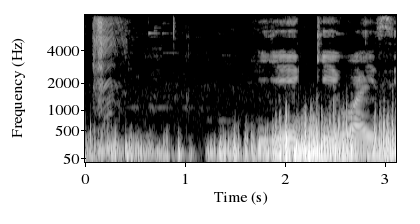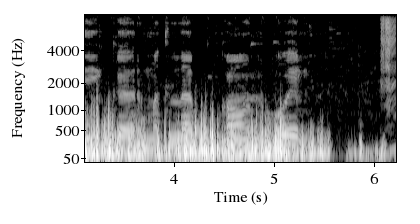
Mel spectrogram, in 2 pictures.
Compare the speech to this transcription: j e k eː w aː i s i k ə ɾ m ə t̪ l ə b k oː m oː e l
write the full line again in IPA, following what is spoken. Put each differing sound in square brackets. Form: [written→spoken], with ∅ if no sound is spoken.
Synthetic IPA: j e k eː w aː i s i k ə ɾ m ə t̪ l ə b k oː [m→n] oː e l

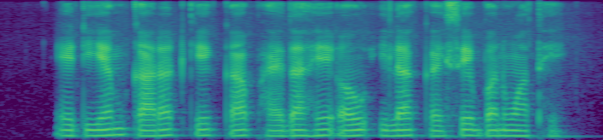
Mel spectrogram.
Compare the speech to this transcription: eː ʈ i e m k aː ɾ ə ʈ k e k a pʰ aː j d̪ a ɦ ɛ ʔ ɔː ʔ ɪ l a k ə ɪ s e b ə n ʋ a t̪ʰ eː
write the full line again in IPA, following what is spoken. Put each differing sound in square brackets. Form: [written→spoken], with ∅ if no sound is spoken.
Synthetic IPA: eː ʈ i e m k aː ɾ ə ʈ k e k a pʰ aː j d̪ a ɦ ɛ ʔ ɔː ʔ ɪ l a k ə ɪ s e b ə n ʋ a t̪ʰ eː

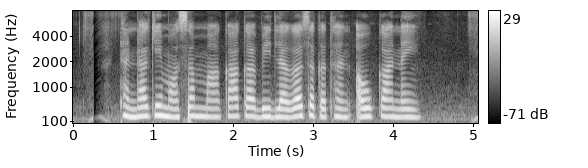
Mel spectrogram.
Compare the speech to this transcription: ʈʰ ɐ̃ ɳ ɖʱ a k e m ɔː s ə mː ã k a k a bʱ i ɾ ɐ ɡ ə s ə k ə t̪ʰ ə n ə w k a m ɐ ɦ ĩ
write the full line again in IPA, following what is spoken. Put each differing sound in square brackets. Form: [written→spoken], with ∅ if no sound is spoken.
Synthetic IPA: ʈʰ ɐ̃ ɳ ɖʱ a k e m ɔː s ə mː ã k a k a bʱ i [ɾ→l] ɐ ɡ ə s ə k ə t̪ʰ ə n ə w k a [m→n] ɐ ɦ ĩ

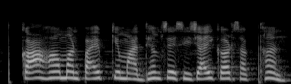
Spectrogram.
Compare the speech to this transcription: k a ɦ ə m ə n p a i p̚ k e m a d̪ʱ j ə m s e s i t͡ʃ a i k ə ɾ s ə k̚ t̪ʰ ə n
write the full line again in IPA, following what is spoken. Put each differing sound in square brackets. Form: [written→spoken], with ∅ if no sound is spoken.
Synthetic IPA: k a ɦ ə m ə n p a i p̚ k e m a d̪ʱ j ə m s e s i t͡ʃ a i k ə ɾ s ə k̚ t̪ʰ ə n

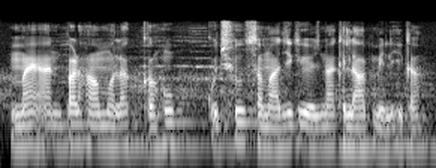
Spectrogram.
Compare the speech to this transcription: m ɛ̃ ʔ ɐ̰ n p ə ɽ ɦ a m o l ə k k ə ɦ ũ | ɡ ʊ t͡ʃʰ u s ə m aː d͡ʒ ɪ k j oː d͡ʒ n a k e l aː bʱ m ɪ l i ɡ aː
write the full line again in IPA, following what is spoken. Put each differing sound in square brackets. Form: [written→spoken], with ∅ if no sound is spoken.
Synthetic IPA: m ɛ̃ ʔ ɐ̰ n p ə ɽ ɦ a m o l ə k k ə ɦ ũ | [ɡ→k] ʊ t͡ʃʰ u s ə m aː d͡ʒ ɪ k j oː d͡ʒ n a k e l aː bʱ m ɪ l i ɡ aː

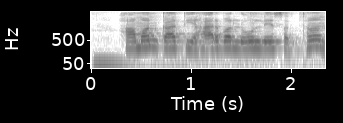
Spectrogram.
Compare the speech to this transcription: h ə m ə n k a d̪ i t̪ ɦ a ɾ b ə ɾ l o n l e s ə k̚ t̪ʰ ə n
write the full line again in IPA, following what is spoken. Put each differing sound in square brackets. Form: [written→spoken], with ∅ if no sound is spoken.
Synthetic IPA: h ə m ə n k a [d̪→t̪] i [t̪→∅] ɦ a ɾ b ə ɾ l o n l e s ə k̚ t̪ʰ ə n

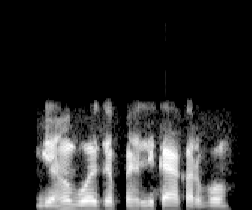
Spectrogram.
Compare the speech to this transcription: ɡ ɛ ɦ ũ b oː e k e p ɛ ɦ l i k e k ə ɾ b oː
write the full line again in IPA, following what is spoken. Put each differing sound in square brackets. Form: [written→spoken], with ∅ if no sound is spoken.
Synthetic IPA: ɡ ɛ ɦ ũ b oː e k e p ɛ ɦ l i k [e→a] k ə ɾ b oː

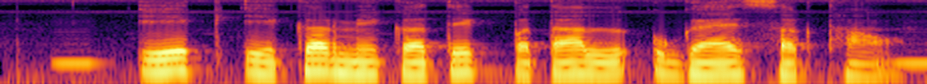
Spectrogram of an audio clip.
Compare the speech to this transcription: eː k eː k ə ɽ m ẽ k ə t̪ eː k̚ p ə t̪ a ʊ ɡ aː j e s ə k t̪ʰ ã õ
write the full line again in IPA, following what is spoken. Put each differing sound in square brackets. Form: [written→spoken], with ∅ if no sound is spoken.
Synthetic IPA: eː k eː k ə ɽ m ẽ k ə t̪ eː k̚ p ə t̪ a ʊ ɡ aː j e s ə k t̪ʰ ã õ

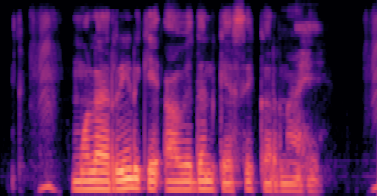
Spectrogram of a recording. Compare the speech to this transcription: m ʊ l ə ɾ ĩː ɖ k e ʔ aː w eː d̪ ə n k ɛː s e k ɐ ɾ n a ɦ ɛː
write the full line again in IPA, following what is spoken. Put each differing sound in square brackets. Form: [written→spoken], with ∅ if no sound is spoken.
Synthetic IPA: m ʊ l [ə→a] ɾ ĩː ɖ k e ʔ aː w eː d̪ ə n k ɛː s e k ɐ ɾ n a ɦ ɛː

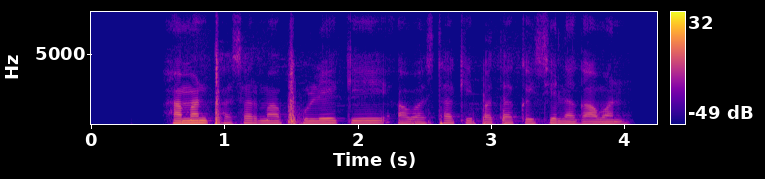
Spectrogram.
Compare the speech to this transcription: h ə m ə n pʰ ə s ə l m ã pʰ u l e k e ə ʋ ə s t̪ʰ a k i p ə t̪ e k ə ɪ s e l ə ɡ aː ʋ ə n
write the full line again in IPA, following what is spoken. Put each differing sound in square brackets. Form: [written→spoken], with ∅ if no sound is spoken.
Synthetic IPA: h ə m ə n pʰ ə s ə l m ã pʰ u l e k e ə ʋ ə s t̪ʰ a k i p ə t̪ [e→a] k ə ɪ s e l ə ɡ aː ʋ ə n

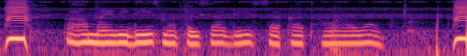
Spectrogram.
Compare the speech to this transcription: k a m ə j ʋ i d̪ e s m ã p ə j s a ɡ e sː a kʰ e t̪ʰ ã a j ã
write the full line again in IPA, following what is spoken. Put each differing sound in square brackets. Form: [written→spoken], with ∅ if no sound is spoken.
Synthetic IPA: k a m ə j ʋ i d̪ e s m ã p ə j s a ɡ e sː a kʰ [e→a] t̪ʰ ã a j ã

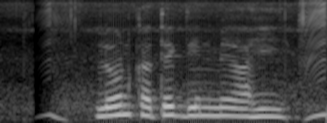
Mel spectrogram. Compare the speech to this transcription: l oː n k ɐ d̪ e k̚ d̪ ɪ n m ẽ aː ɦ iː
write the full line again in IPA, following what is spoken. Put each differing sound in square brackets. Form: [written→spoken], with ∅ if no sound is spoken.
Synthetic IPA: l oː n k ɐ [d̪→t̪] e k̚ d̪ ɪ n m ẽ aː ɦ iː

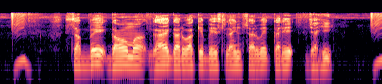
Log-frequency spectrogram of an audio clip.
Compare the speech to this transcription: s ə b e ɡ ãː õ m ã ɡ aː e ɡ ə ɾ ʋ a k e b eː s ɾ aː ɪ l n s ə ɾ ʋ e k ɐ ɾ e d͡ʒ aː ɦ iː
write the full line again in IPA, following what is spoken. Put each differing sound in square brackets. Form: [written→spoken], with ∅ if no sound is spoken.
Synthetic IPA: s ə b e ɡ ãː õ m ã ɡ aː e ɡ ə ɾ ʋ a k e b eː s [ɾ→l] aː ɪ [l→∅] n s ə ɾ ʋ e k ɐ ɾ e d͡ʒ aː ɦ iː

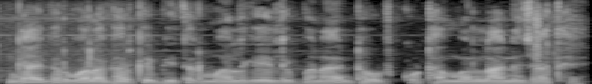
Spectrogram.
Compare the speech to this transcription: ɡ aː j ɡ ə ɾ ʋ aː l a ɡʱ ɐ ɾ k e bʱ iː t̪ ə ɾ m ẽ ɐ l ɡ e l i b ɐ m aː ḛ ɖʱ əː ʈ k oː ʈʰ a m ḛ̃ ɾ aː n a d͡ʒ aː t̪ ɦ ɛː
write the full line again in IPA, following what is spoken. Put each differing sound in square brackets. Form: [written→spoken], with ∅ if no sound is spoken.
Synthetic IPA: ɡ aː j ɡ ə ɾ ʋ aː l a ɡʱ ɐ ɾ k e bʱ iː t̪ ə ɾ m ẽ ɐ l ɡ e l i b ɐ [m→n] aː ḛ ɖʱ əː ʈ k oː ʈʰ a m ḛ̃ [ɾ→l] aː n [a→e] d͡ʒ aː t̪ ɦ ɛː

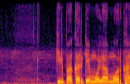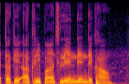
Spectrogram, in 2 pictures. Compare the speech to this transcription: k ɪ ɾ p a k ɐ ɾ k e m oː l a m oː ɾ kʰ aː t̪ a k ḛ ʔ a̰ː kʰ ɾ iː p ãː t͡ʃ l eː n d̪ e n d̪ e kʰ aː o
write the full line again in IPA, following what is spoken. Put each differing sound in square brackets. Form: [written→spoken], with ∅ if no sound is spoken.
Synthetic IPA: k ɪ ɾ p a k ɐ ɾ k e m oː l a m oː ɾ kʰ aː t̪ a k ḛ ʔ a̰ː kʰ ɾ [iː→i] p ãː t͡ʃ l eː n d̪ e n d̪ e kʰ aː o

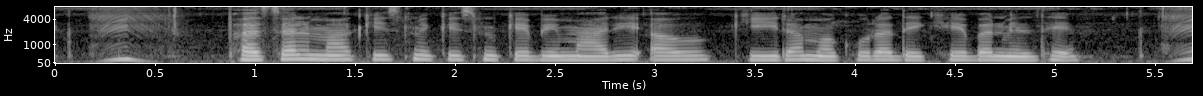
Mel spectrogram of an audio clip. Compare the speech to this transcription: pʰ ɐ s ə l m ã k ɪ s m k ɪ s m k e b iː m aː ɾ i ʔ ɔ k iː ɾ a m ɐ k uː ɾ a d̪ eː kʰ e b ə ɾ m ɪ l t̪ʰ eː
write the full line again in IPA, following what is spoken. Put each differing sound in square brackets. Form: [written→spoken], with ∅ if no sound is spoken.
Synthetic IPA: pʰ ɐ s ə l m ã k ɪ s m k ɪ s m k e b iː m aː ɾ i ʔ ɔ k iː ɾ a m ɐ k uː ɾ a d̪ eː kʰ e b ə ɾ m ɪ l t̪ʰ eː

